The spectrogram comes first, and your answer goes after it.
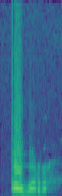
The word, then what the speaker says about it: Avara: Twister, how is Avara correctly pronounced in Finnish? Avara.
